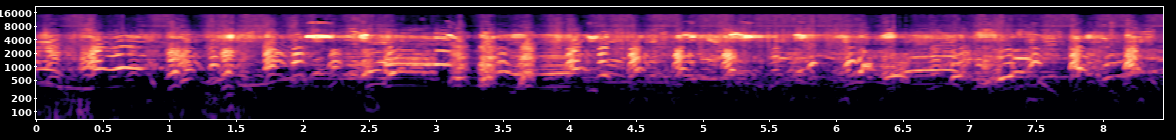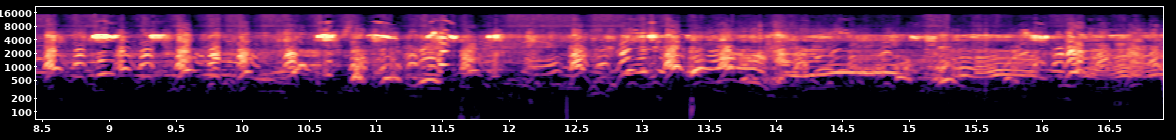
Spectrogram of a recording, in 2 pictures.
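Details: Two Alaskan malamute sled teams starting on day two of Metsäkartano Sprint, 4 March 2012; continuous frenzied chorus of barks, yips and yelps from many dogs, loud and unbroken throughout.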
